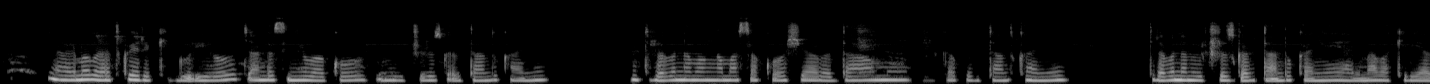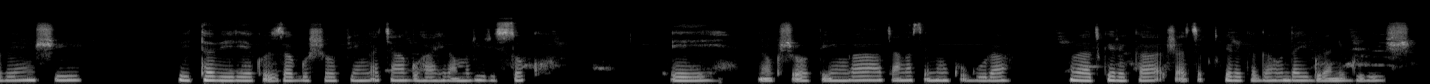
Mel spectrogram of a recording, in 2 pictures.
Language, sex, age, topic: Kinyarwanda, female, 25-35, finance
